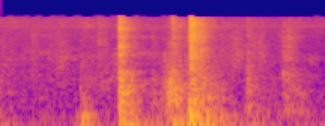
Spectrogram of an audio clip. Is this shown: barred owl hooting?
no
